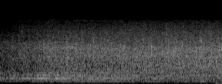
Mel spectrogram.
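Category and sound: crowd, crowd applauding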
